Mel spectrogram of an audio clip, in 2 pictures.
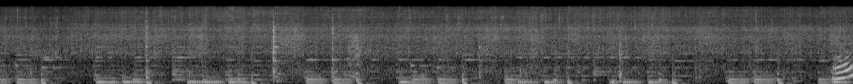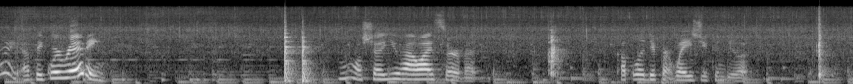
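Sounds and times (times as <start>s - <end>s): vegetables sizzling in a frying pan: 0.0s - 17.0s
utensil clicking against pan: 14.0s - 14.5s, 16.6s - 17.0s.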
